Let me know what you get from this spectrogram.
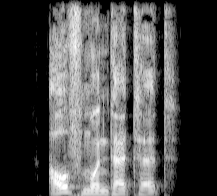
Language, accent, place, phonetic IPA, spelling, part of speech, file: German, Germany, Berlin, [ˈaʊ̯fˌmʊntɐtət], aufmuntertet, verb, De-aufmuntertet.ogg
- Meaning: inflection of aufmuntern: 1. second-person plural dependent preterite 2. second-person plural dependent subjunctive II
